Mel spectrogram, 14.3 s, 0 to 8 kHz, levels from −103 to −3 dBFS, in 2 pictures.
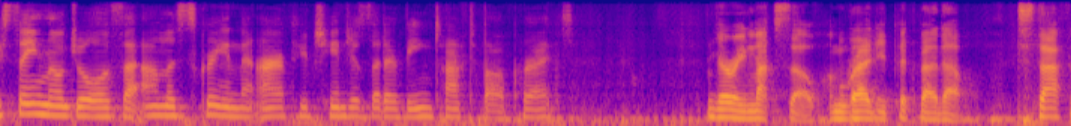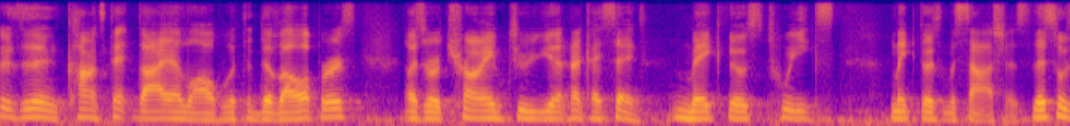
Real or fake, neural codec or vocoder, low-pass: fake; codec, 16 kHz, 1 kbps, FunCodec, trained on Chinese and English, 50 frames a second; 7.2 kHz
